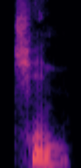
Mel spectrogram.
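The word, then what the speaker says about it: Qin: His empire, though it fell soon after his death, gave its name Chin, pronounced Chin, to all of China.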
